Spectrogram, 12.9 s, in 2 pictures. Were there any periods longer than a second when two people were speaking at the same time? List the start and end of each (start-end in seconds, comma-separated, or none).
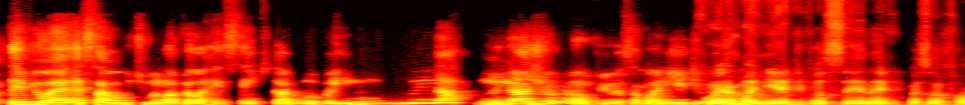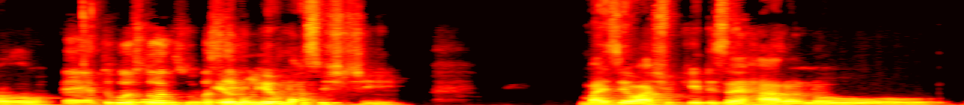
7.2-8.4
